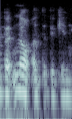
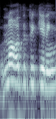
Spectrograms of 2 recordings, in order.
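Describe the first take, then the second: First: Softer, trailing repeat of "not at the beginning"; quieter repeat. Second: Said in the usual way. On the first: Real, not acted. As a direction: drop it to a soft afterthought. Repeats point, second softer.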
